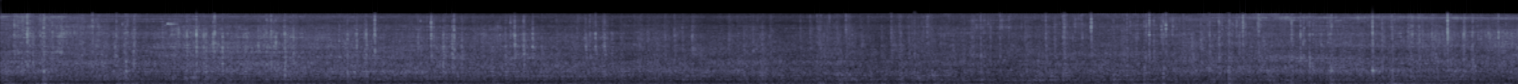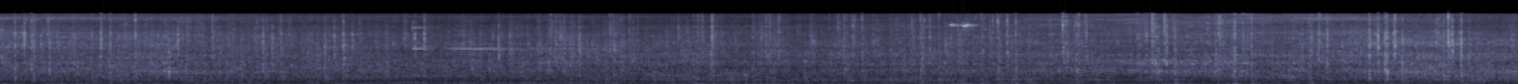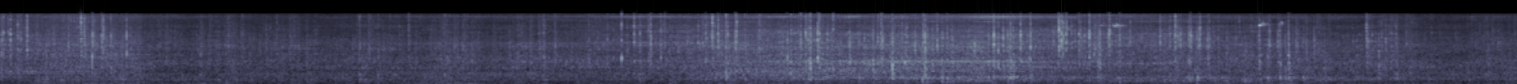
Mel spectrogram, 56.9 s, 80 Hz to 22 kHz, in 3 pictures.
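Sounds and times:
model trains rolling on metal track: 0.0s - 56.9s
wheels clicking over rail joints: 0.0s - 56.9s.

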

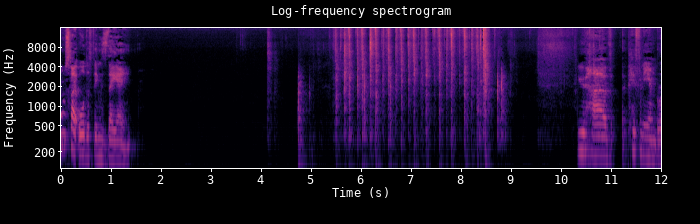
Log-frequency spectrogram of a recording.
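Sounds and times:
cards being shuffled: 5.4s - 9.0s.

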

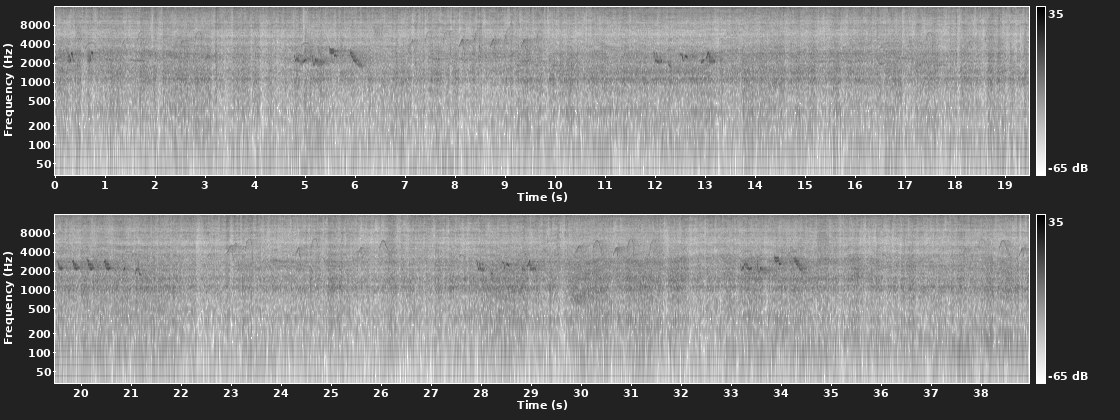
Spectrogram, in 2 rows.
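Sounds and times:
cutting torch flame hissing: 0.0s - 38.9s
high chirps: 33.0s - 36.1s.

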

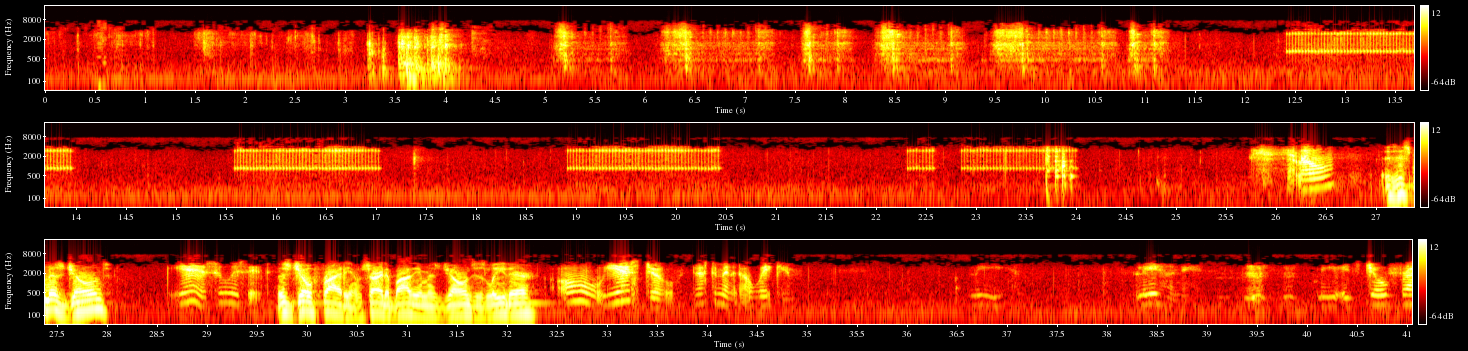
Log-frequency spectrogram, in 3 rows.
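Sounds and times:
telephone line ringing: 12.3s - 14.1s, 15.6s - 17.2s, 18.9s - 20.6s, 22.3s - 24.0s.

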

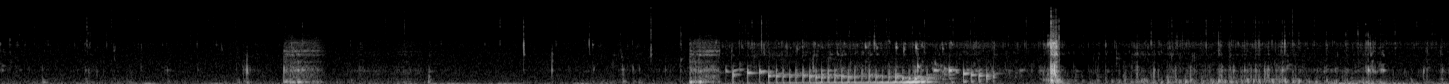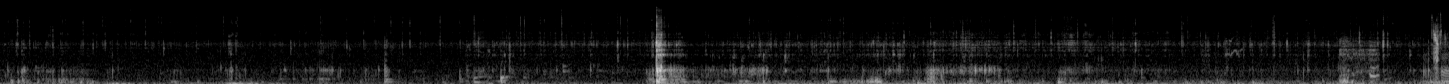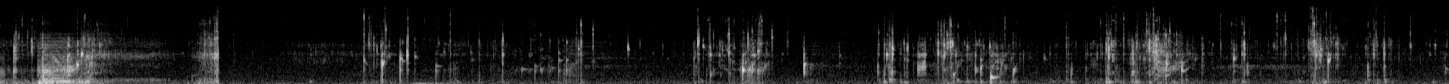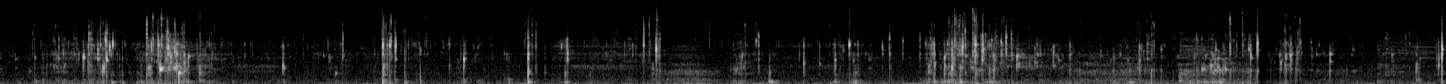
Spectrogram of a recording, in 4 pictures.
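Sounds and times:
water gurgling underwater: 6.9s - 15.5s, 20.9s - 31.2s, 32.6s - 34.9s, 35.9s - 36.8s, 37.8s - 42.8s, 43.4s - 45.8s, 49.8s - 57.9s
rush of water: 6.9s - 35.3s, 37.8s - 57.9s.

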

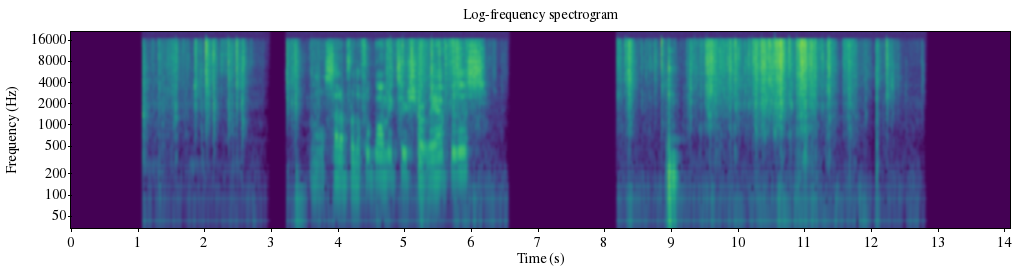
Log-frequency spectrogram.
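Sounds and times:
foil pack crinkling and tearing: 1.2s - 3.4s, 4.7s - 6.2s, 8.2s - 12.5s.

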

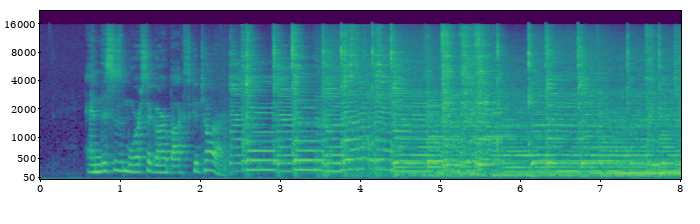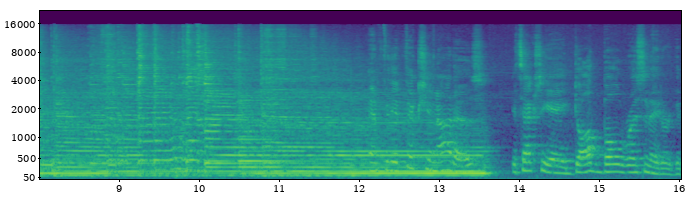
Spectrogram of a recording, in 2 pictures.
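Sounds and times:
plucked guitar notes: 2.4s - 13.9s.

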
